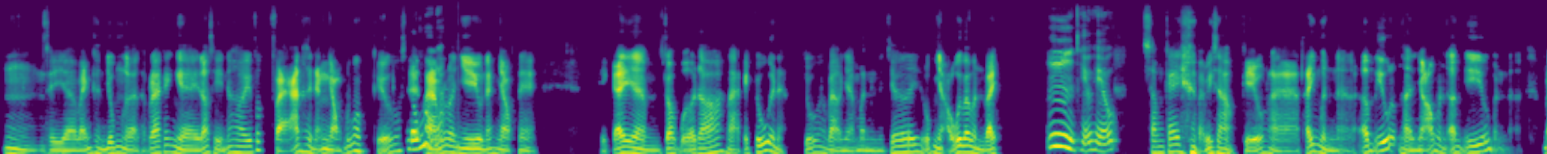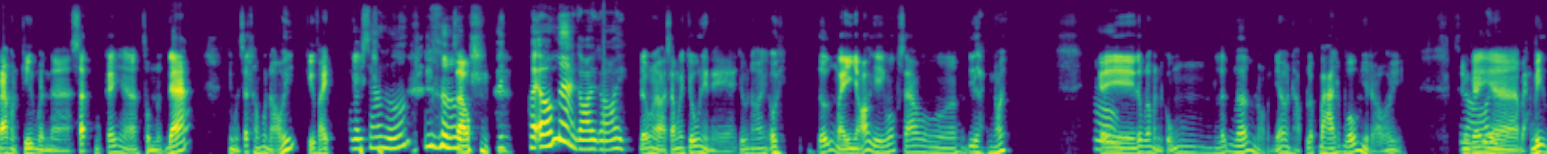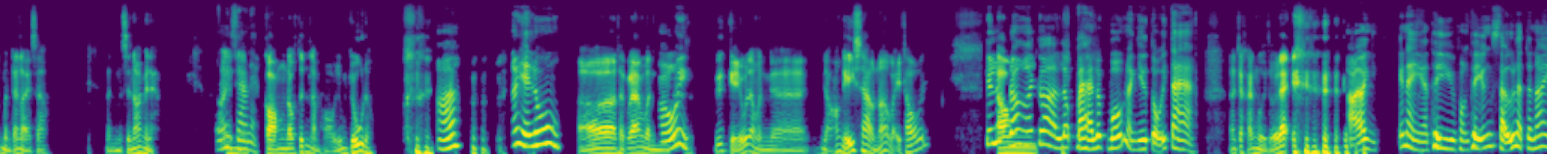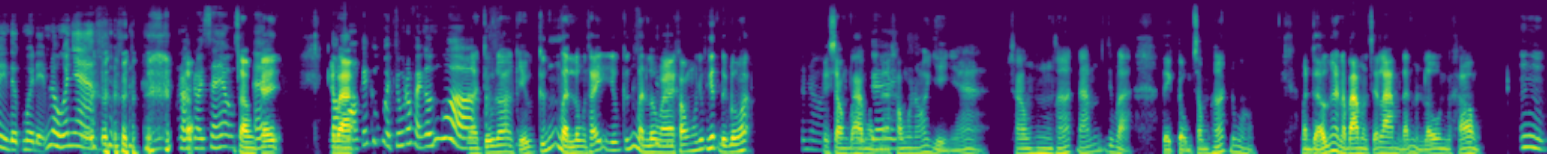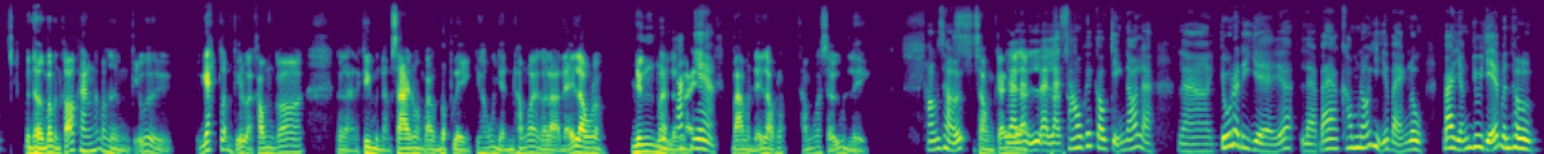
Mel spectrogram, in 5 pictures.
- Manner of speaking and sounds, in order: tapping; other background noise; chuckle; laugh; chuckle; "làm" said as "ừn"; laugh; unintelligible speech; chuckle; laugh; laugh; laugh; "chú" said as "dú"; laugh; chuckle; laugh
- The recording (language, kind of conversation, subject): Vietnamese, podcast, Bạn đã học được bài học lớn nào từ gia đình?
